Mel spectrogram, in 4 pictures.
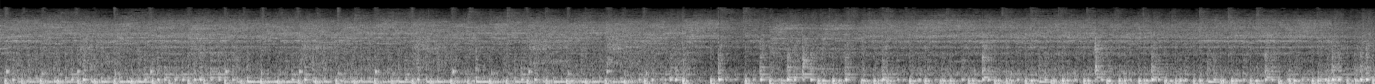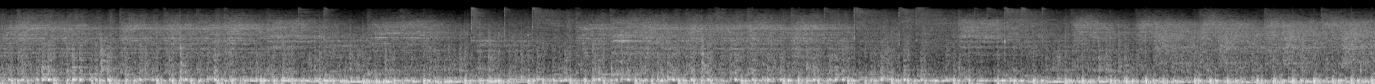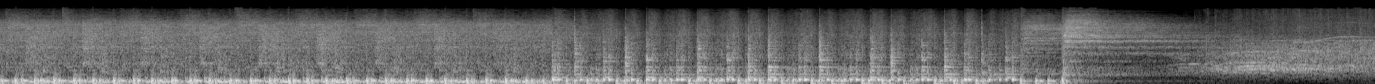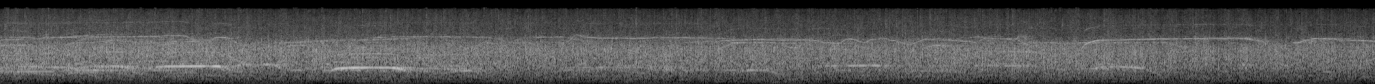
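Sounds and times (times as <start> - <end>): drum kit played solo: 0.0 - 39.4.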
